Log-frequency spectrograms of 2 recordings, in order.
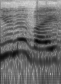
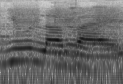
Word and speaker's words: Euluvye: So ang Euluvye came from I love you, kabaliktaran ng I love you. I love you. Wow. So it came from I love you. Pag binaliktad siya, Euluvye.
